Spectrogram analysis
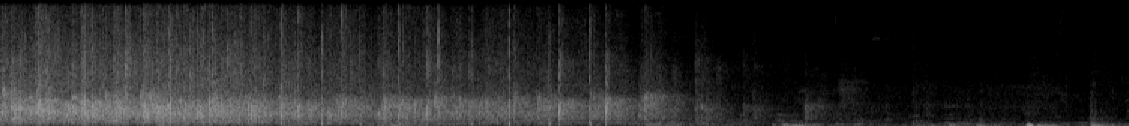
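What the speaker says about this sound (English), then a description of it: "Let's give our panelists a round of applause" A crowd applauds loudly for conference panelists, steady clapping that gradually thins and fades toward the end, with a few scattered claps lingering.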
